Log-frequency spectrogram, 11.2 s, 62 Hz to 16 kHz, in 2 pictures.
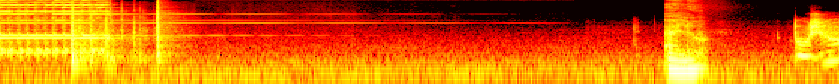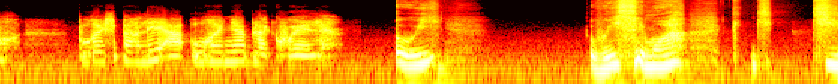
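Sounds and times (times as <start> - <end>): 
telephone bell ringing with a metallic jangle: 0.0 - 3.8
speech: 6.6 - 8.8, 9.5 - 11.1.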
